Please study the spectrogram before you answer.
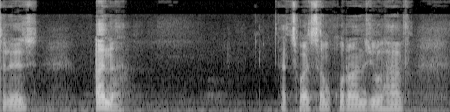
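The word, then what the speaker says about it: أَنَا: the end so instead of saying and you pronounce it is Anna that's why sometimes you'll have the ID for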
